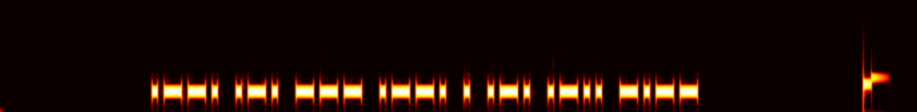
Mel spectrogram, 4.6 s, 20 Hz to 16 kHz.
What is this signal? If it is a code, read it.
Morse code, heard as a keyed tone, about 40 wpm, 700 Hz. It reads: PROPERLY
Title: Sentences from Top 1100 Words - New Word Drill Alt - 40wpm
